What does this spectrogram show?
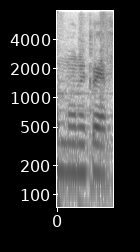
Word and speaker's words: monograph: And we also disagree about how to say words like monograph, because Mr. Hunman and I say it with an ah, In college, I started a monograph. but Mary says it with an aw.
